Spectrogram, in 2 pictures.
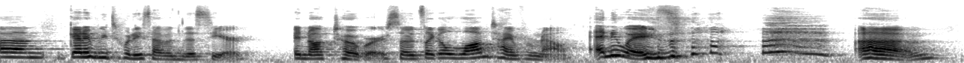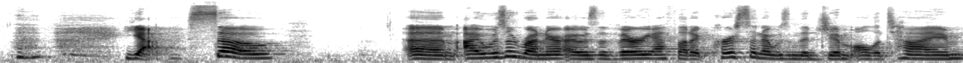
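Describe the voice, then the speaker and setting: A woman speaks in a fairly high pitch with lively intonation at a moderate pace. She leaves long, frequent pauses. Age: 20s. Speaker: vlogger. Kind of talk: casual vlog testimony. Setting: at home, indoors. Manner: unscripted, hesitant with many fillers.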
